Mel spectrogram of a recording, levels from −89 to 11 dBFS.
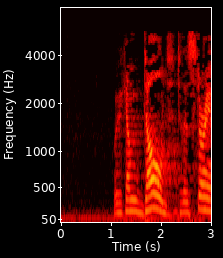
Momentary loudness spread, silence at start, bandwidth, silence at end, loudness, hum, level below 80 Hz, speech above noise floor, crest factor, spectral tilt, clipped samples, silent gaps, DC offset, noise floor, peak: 17 LU; 1.05 s; 5.8 kHz; 0 s; -34 LUFS; none; -60 dBFS; 30 dB; 18 dB; -9 dB/octave; under 0.1%; none; under 0.1%; -63 dBFS; -16 dBFS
